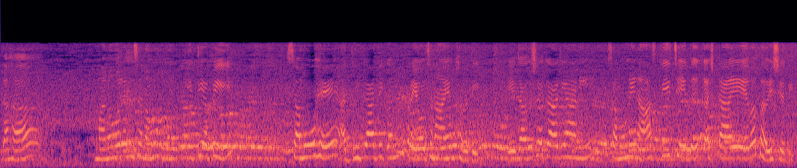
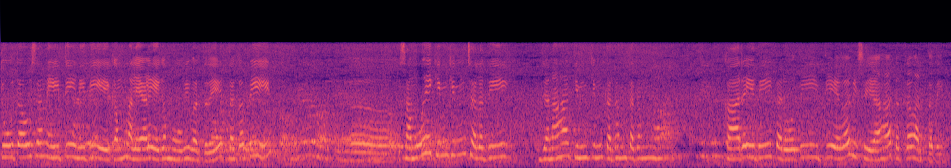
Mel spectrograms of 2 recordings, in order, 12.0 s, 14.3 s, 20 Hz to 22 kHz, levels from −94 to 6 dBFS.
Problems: background sounds at intervals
